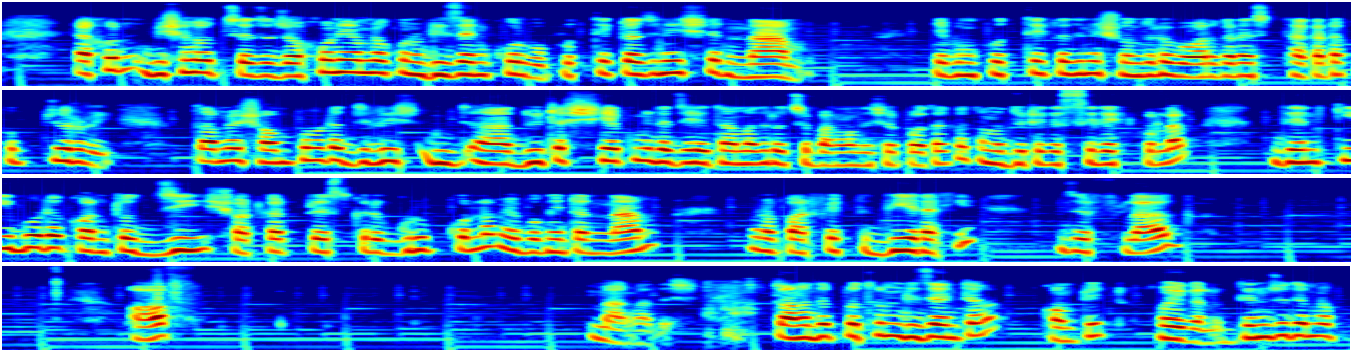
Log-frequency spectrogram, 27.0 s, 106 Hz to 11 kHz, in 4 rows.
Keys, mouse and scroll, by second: 6.1-12.7 drag, 12.7 ctrl+g, 15.5 ctrl+g, 16.8-21.9 typing, 16.9 click, 24.2 click.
